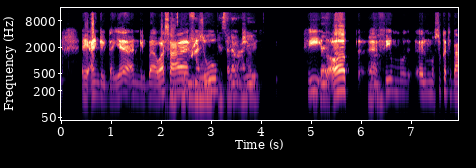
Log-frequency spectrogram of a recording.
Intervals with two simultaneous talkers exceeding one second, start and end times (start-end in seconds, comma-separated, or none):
2.2-4.0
